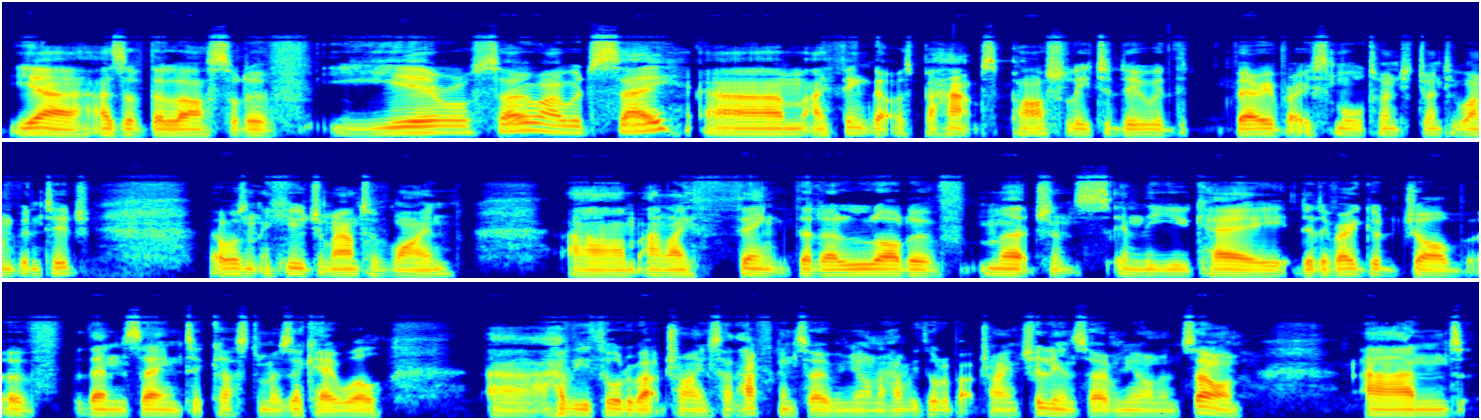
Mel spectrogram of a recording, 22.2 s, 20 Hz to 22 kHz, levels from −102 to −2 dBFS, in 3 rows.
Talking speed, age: 220 wpm, 20-39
